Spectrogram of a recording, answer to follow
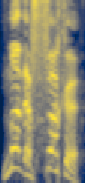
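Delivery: high, tough movie-gangster voice; Samuel L. Jackson impression. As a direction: growl it like a badass gangster. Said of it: "speed round".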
